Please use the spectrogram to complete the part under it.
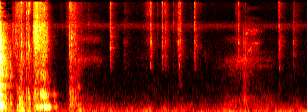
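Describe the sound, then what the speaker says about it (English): Scissors snip through cardboard, a loud crunchy cut at first followed by a series of short, sharp snips spaced irregularly. "I'm using the scissors wrong"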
